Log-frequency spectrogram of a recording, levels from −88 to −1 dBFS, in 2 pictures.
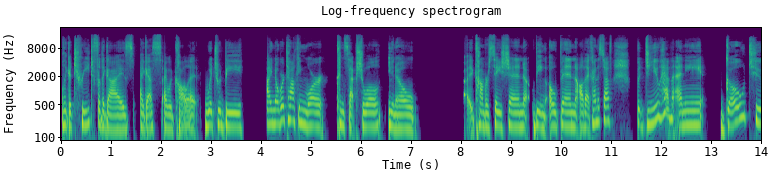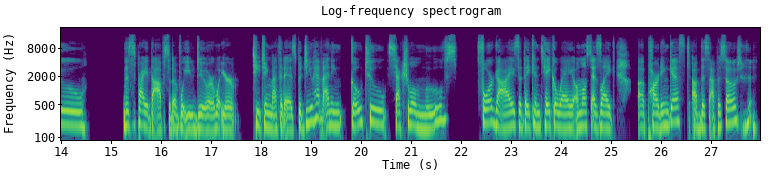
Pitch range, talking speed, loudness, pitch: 160-190 Hz, 165 wpm, -19 LUFS, 175 Hz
